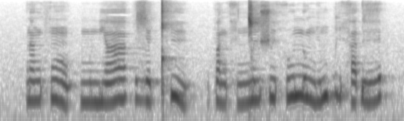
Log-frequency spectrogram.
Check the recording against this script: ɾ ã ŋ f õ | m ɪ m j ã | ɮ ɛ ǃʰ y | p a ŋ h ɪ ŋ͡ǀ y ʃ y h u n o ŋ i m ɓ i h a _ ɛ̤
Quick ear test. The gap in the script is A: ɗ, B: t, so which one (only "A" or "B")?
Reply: A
